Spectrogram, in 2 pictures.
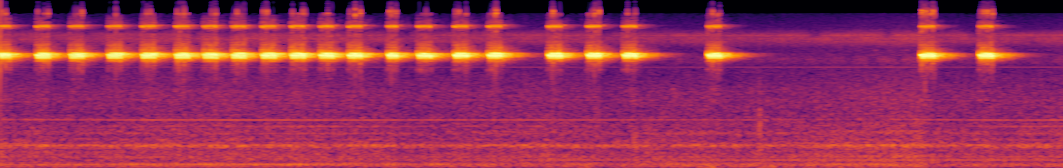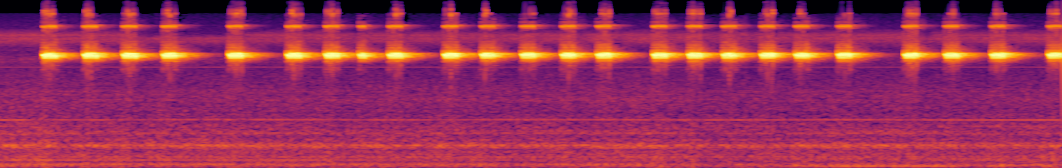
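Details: A male jerabang field cricket chirps loudly and clearly in rapid, ringing pulses, with brief pauses between bursts.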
